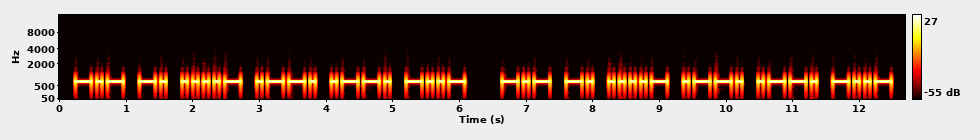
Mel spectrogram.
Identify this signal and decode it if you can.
Morse code, heard as a keyed tone, about 15 wpm, 700 Hz. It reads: KN4PPX KN4PPX
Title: Speed-Racing Common QSO Phrases Encore - 15wpm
